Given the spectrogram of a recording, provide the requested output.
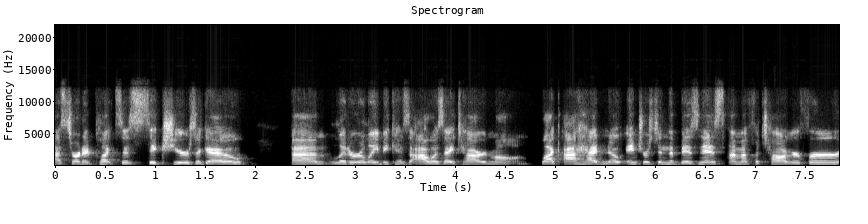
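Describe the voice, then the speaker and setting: Fairly high in pitch and bright and sharp in tone, a woman speaks with an Arkansas accent at a fairly quick pace. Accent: Arkansas Southern. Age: 20s. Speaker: direct sales team leader. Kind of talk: motivational talk on a team call. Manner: animated.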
